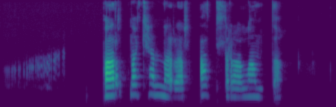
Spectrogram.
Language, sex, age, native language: Icelandic, female, 20-29, Icelandic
